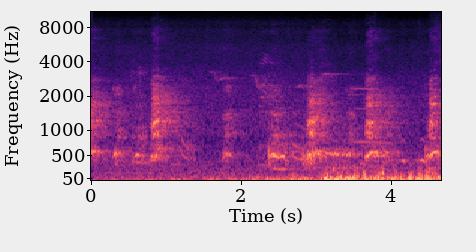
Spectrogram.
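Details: Dog met on the road during a cycling trip in Colombia, barking in short repeated bursts, roughly a few barks per second in clusters, with people talking nearby and low rumbling traffic noise.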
